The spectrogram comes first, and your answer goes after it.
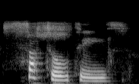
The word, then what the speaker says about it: subtleties: with this one is subtleties smooth juice so it's a silent B so ignore the B and its subtleties subtleties yes perfect this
